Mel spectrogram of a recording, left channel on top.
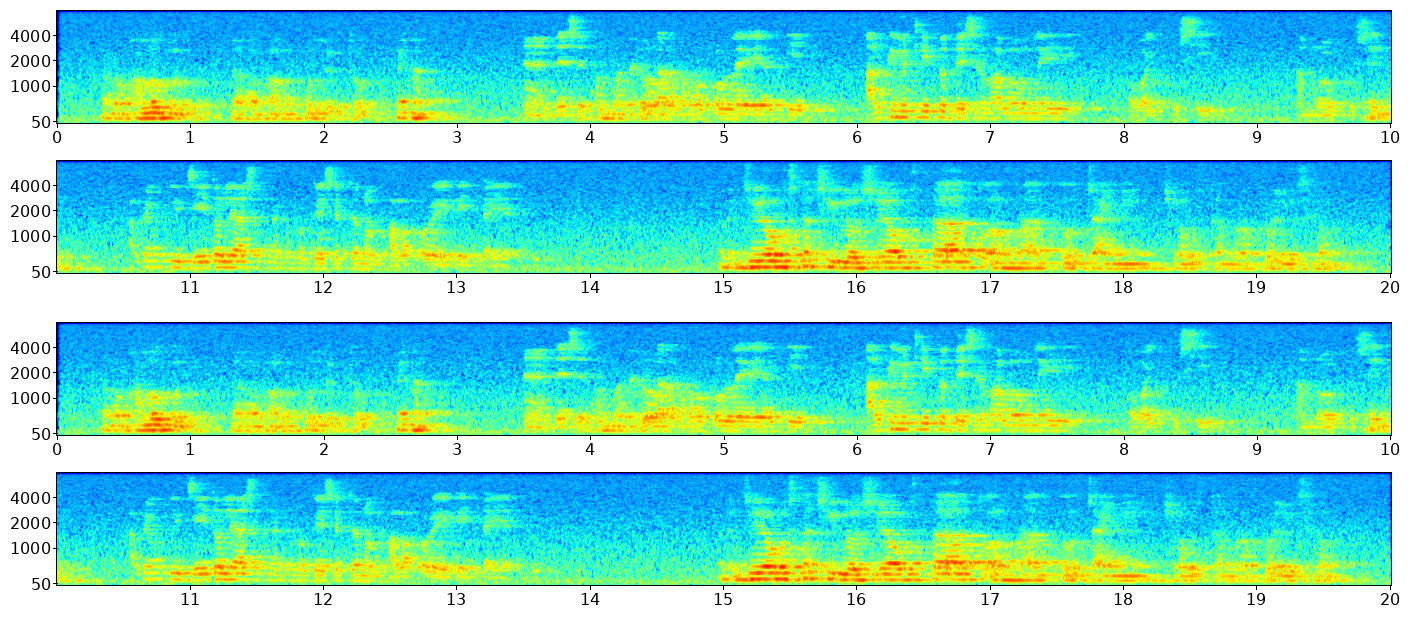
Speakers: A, on the left; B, on the right.
A: তারা ভালো করুক তারা ভালো করলে তো তাই না
B: হ্যাঁ দেশের
A: আমরা
B: মানে
A: তো
B: তারা ভালো করলে আর কি আলটিমেটলি তো দেশের ভালো হলেই সবাই খুশি আমরাও খুশি
A: আহ,
B: আলটিমেটলি যেই দলে আসুক না কেন দেশের জন্য ভালো করে এটাই চাই আর কি
A: মানে যে অবস্থা ছিল সে অবস্থা তো আমরা তো চাই নাই সে অবস্থা আমরা পড়ে গেছিলাম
